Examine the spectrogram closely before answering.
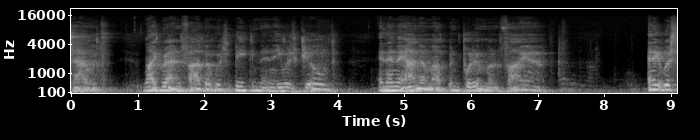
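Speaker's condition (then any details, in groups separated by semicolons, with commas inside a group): Parkinson's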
